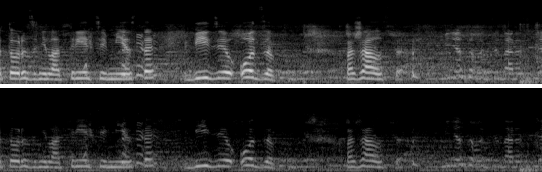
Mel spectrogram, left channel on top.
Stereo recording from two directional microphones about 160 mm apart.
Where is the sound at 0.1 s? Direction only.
20° left (ahead or behind).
